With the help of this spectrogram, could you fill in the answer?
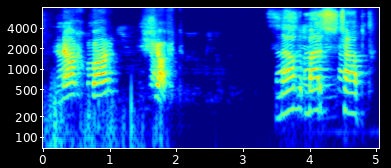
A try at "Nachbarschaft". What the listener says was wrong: No termines con P, sino con T. Nachbarschaft.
